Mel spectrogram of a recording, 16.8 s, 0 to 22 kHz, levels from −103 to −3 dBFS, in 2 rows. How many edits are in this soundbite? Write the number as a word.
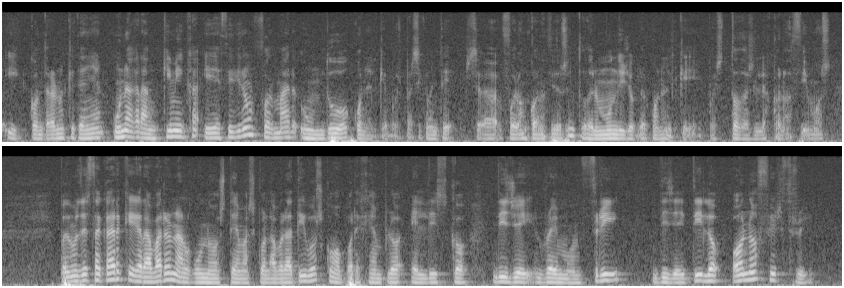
zero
